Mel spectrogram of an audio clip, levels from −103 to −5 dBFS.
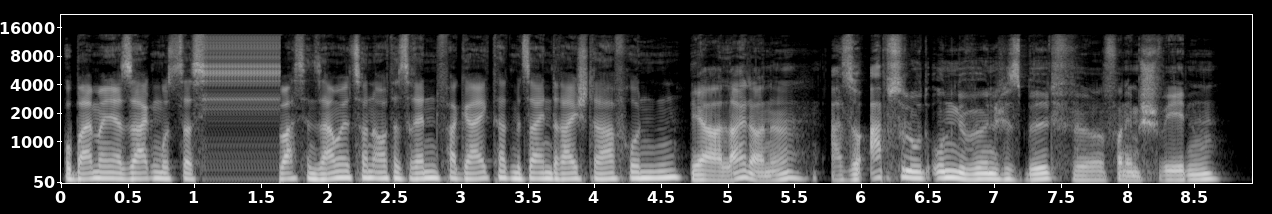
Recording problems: audio freezing; at 1 s for 0.5 s

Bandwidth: 13.5 kHz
